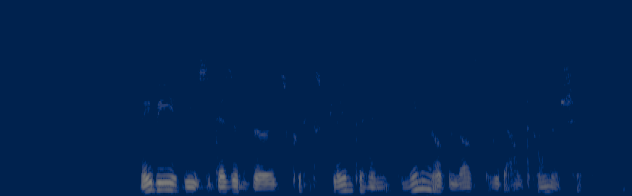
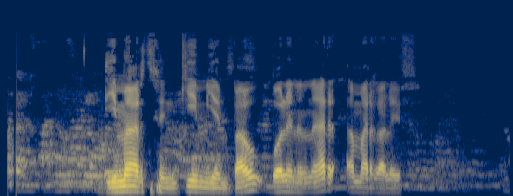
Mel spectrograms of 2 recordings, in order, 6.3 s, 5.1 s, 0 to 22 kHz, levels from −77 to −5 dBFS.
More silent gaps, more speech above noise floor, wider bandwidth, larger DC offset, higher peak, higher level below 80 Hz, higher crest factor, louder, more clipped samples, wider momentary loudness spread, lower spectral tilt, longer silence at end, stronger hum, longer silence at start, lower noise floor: neither; first, over 38 dB vs 32 dB; second, 7 kHz vs 11.5 kHz; neither; second, -34 dBFS vs 0 dBFS; second, under -90 dBFS vs -58 dBFS; about the same, 18 dB vs 22 dB; second, -52 LUFS vs -21 LUFS; neither; second, 14 LU vs 17 LU; first, -7 dB/octave vs -5 dB/octave; second, 0.5 s vs 1 s; neither; first, 1.4 s vs 0.05 s; first, under -90 dBFS vs -54 dBFS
